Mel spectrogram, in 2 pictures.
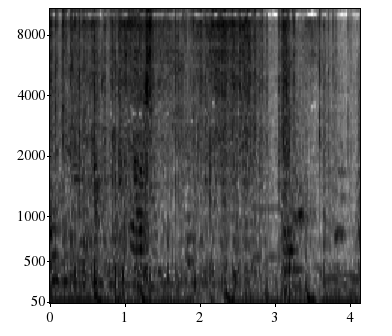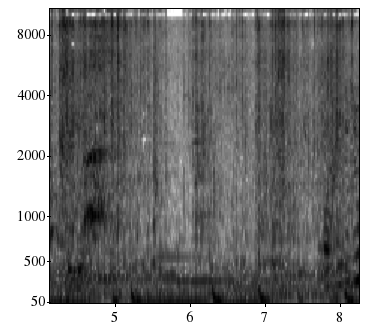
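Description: Crinkling of a plastic tortilla-chip bag and blue corn tortilla chips clattering into a ceramic bowl, with many small crackles, over background music.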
